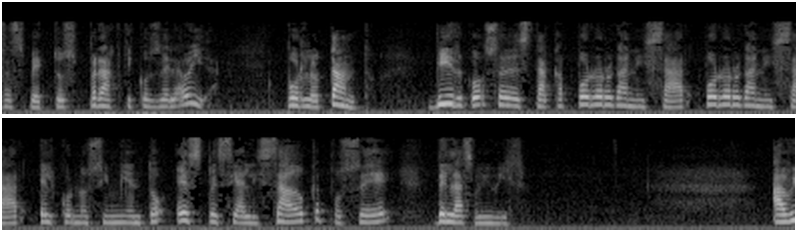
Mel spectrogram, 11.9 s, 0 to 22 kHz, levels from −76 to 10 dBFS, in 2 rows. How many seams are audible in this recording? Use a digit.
2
